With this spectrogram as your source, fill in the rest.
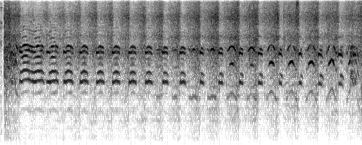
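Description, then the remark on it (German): A guanaco's shrill alarm call warning of a puma in Patagonia: a loud, rapidly pulsing whinny-like trill that repeats continuously for several seconds, with no voices. “Wenn das Guanako dreimal wiehert”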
